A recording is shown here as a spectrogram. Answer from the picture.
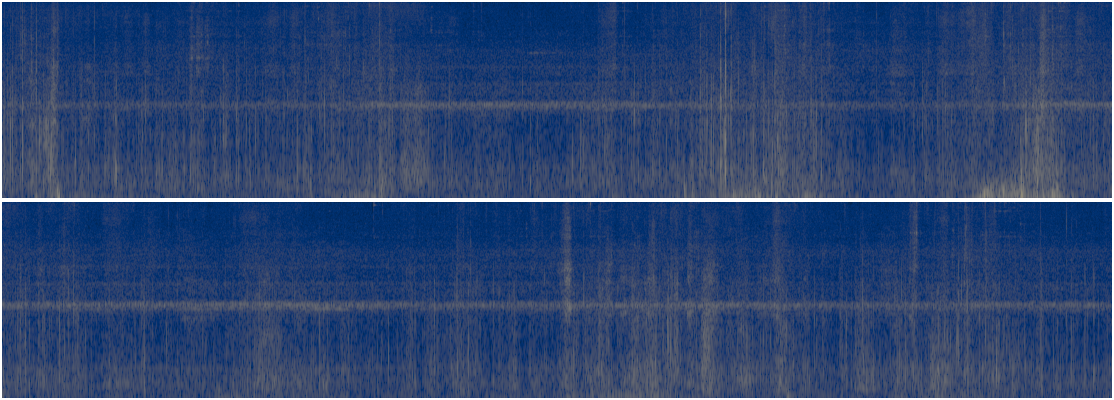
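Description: Cutting horse's hooves thudding and scuffing in soft arena dirt as it stops, turns and moves with a calf, in irregular steps. A louder, deeper thud comes about ten seconds in, and a steady high-pitched hum sits underneath.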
